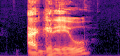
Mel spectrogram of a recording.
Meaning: holly
- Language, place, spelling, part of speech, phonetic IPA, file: Occitan, Béarn, agreu, noun, [aˈɣɾew], LL-Q14185 (oci)-agreu.wav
